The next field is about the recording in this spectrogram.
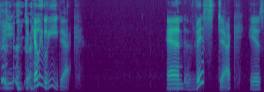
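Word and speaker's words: Tekeli-li: Wait, how did you pronounce that? Is it Takeli Lee? That's how you use it. Okay. I assume it's like that. I would say Tekalili, but that's me.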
